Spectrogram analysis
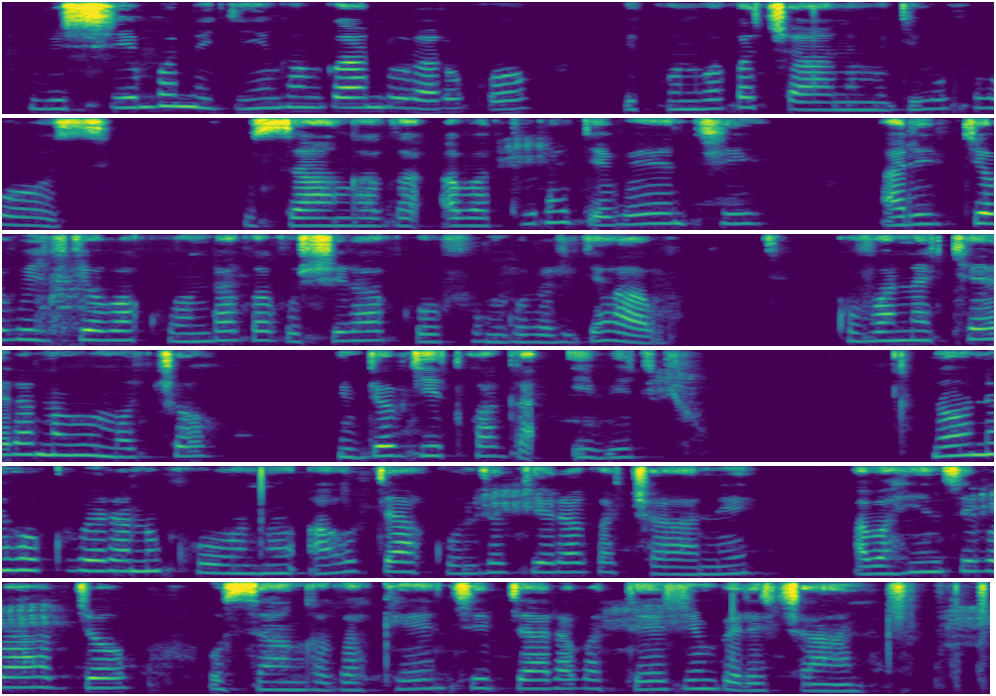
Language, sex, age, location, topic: Kinyarwanda, female, 25-35, Musanze, agriculture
